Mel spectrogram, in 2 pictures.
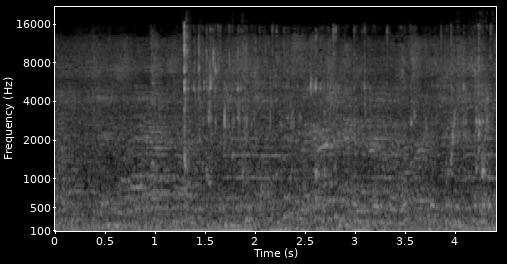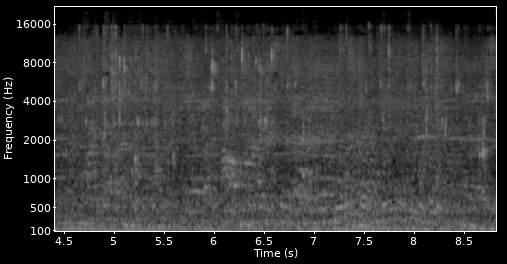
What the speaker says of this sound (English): Here, let me pour some coffee into your mug for you.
